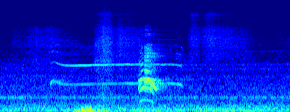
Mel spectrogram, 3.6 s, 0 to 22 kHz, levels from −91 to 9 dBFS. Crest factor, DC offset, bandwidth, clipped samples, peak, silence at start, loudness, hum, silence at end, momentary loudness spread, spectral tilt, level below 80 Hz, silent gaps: 20 dB; under 0.1%; 20 kHz; under 0.1%; -24 dBFS; 0 s; -45 LUFS; none; 0 s; 16 LU; -5.5 dB/octave; -48 dBFS; none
